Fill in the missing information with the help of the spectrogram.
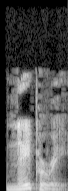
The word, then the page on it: napery: British English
